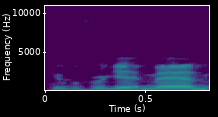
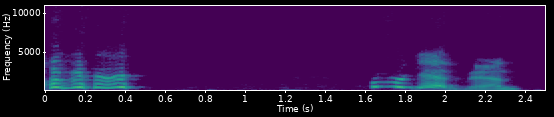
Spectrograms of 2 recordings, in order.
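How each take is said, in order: First: Said in the usual way. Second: Much higher, very slow stretched-out voice; mock high drawn-out repeat. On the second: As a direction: stretch People forget into a squeaky mocking echo. Repeats line then parodies it.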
